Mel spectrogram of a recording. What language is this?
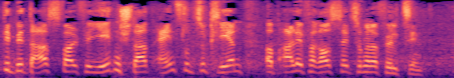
German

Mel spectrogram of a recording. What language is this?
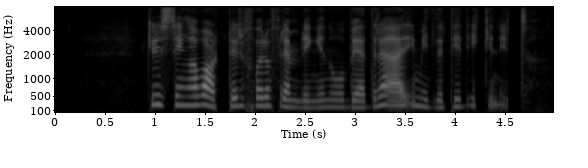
Norwegian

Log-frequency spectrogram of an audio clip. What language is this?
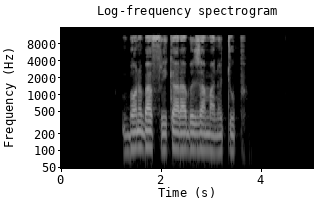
Bulu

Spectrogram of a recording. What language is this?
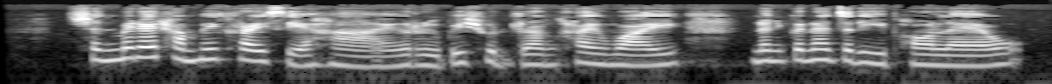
Thai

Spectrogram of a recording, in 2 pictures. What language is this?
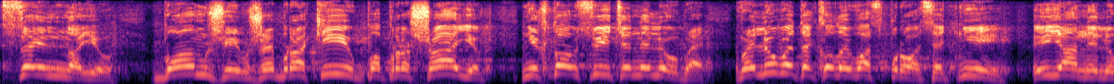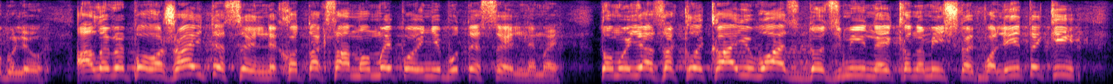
Ukrainian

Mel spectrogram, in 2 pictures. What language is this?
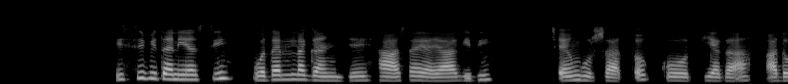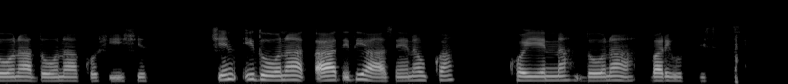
Wolaytta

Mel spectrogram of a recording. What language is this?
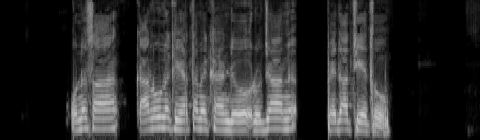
Sindhi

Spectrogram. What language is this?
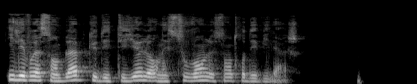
French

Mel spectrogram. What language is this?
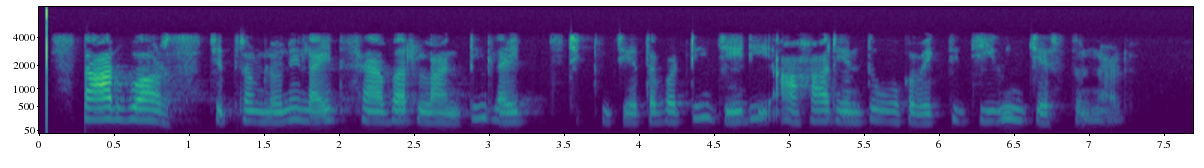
Telugu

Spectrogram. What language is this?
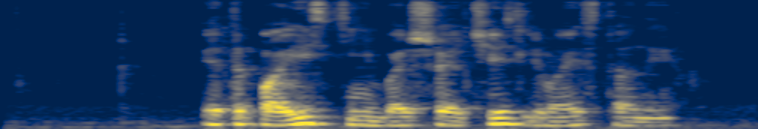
Russian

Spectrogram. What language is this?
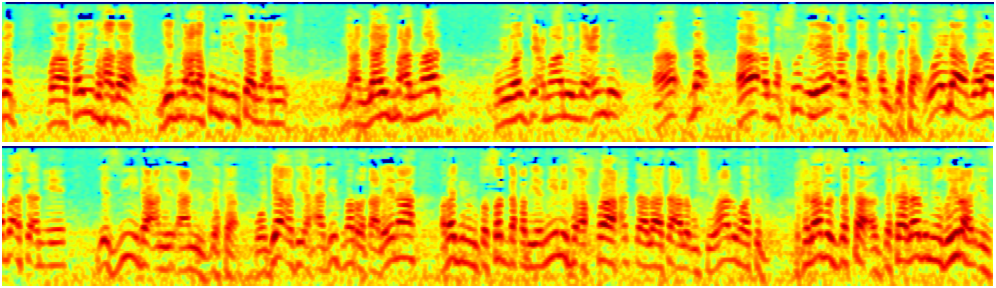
Arabic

